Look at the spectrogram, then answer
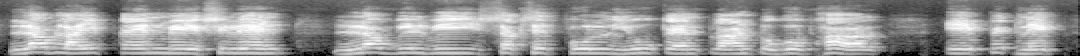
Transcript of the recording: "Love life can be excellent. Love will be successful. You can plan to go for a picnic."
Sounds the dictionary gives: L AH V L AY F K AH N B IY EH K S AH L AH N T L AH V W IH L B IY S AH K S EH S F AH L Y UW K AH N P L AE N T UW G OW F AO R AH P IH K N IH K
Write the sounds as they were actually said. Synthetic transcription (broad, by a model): L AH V L AY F K AH N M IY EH K S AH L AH N T L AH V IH L B IY S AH K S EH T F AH L Y UW K AH N P L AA N T UW G OW P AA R AH P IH K N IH K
